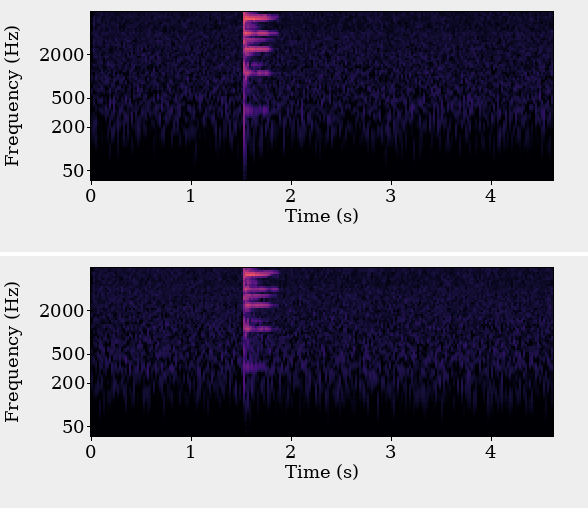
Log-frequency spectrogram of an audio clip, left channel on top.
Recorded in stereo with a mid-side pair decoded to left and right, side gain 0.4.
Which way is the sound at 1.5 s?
65° left.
